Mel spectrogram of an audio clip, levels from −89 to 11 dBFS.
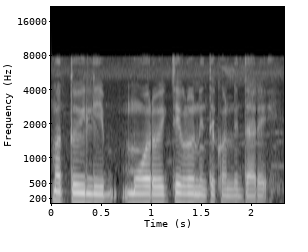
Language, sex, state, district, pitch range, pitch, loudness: Kannada, male, Karnataka, Koppal, 135-150 Hz, 145 Hz, -16 LUFS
